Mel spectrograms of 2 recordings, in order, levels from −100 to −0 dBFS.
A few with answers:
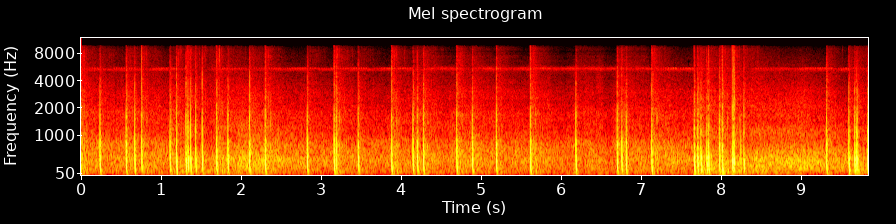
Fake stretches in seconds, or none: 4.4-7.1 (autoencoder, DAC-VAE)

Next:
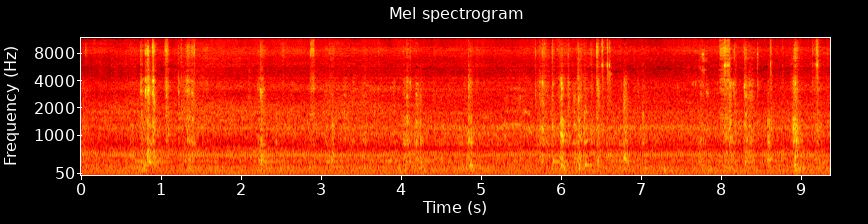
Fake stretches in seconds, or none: 0.0-6.6 (autoencoder, DAC-VAE); 8.8-9.4

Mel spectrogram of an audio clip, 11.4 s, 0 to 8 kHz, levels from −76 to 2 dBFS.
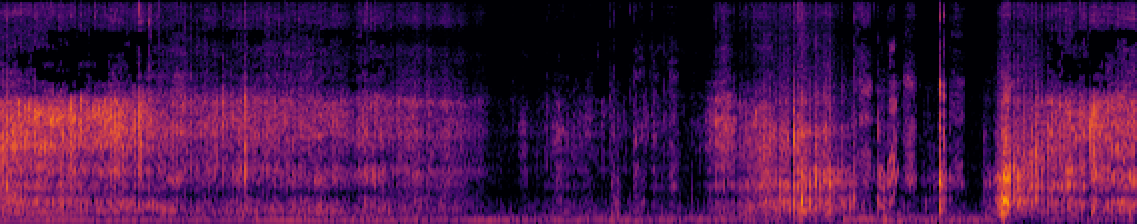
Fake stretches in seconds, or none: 3.9-5.4 (autoencoder, DAC-VAE); 7.5-8.5; 9.7-10.4

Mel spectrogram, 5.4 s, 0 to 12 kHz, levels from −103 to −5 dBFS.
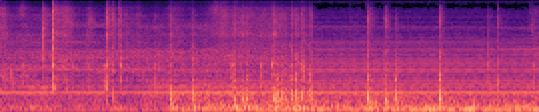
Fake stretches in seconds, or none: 0.0-3.1 (autoencoder, DAC-VAE)

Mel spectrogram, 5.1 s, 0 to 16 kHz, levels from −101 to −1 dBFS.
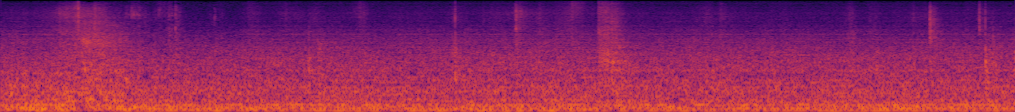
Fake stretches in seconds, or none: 0.0-0.6 (autoencoder, DAC-VAE); 1.2-5.1

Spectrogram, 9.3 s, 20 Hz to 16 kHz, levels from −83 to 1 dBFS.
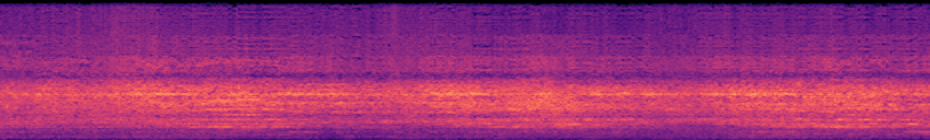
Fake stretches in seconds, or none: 5.0-7.4 (autoencoder, DAC-VAE)

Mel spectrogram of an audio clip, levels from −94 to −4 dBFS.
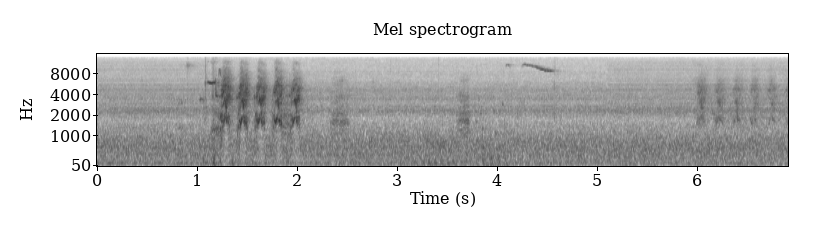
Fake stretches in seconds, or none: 0.0-1.1 (autoencoder, DAC-VAE); 5.1-6.9

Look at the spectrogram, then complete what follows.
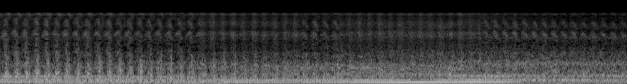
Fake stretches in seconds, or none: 2.0-3.0 (autoencoder, DAC-VAE); 3.4-4.8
